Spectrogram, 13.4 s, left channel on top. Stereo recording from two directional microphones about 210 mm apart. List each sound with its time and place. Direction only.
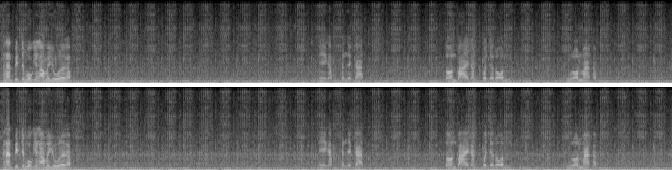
0.1 s speech: 15° left (ahead or behind)
6.4 s speech: 15° left (ahead or behind)
8.9 s speech: 15° left (ahead or behind)
11.4 s speech: 10° left (ahead or behind)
